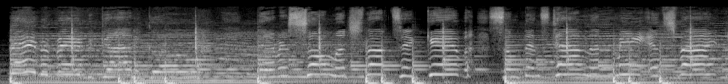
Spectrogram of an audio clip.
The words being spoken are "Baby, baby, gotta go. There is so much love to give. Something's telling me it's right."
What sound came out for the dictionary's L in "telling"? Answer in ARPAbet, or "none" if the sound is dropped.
N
